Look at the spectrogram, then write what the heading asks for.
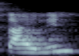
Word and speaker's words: ptyalin: It is spelling are like ptyalin, but it is known as ptyalin. P is silent.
